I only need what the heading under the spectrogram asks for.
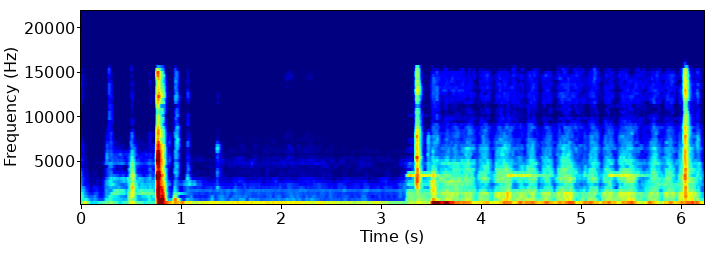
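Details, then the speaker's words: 2005 MINI Cooper compression test, all spark plugs removed, gauge on one cylinder, expected 150 psi: steady, even starter drone as the engine turns over, pressure building and holding, a good cylinder; normal cranking. "You can see how every time it pumps and cranks that the pressure goes up on it."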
